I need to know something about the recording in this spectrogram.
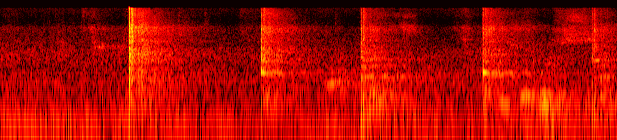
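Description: A badminton racket smacks a shuttlecock with a sharp crack that echoes around a large hall.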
